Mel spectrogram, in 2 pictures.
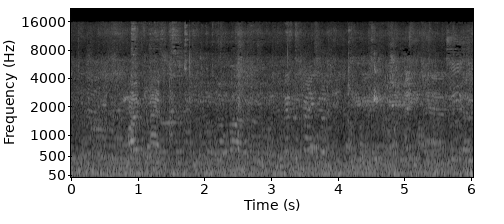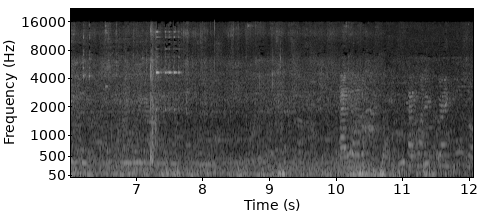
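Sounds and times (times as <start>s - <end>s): busy street murmur: 0.0s - 12.0s.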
